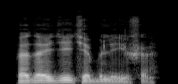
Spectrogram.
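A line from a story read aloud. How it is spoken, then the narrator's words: Flat colorless voice. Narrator (Russian): произнес он настолько бесцветным голосом, что это можно было в равной мере воспринять как приглашение и как приказ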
